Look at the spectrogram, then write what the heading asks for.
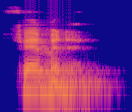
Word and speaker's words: feminine: F E F M fem I feminine M fe feminine I feminine feminine m feminine feminine feminine stress on the first syllable feminine feminine your dog will look feminine if you put a pink bow on Let's practice.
